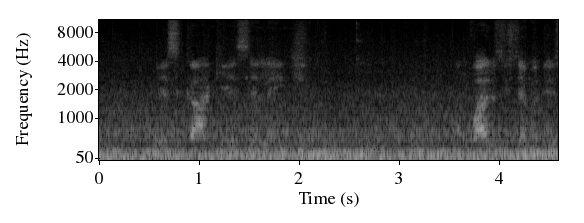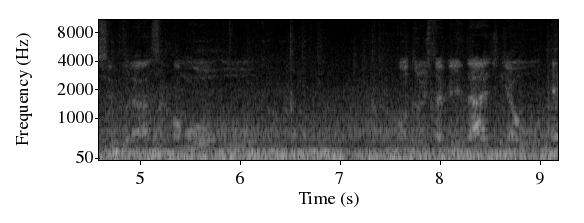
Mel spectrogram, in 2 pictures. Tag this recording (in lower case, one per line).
speech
